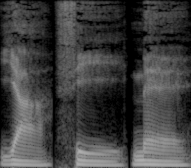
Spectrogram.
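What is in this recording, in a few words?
"yathime", concatenated syllables; Affixing experiment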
